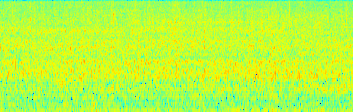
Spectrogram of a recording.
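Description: Chicken drumsticks sizzling and bubbling in a little spiced gravy in a nonstick wok, a steady hiss with a faint low hum underneath.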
